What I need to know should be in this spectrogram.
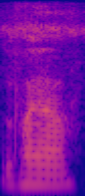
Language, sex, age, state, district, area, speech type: Odia, male, 30-45, Odisha, Koraput, urban, spontaneous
